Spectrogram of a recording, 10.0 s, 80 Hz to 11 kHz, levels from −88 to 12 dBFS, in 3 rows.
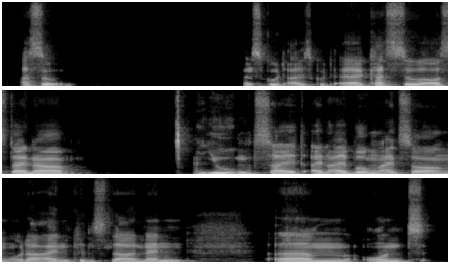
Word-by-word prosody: Ach - - -2
so. - - -1 1.4
Alles - - -5
gut, - - -2
alles 90 0 -4
gut. - - -11
Äh, 100 +1 +2
kannst 135 +4 -1
du 175 -2 +4
aus 125 0 0
deiner 120 -2 +3 0.9
Jugendzeit 120 - +2
ein 95 - +1
Album, 120 +5 +2
ein 95 -1 -1
Song 100 +2 -1
oder 90 0 -2
einen 95 0 -2
Künstler 100 -2 -3
nennen, 120 +7 -2 0.6
ähm, 100 0 +2
und 105 -1 -2
105 Hz, 130 wpm, -22 LUFS, 100-120 Hz, 1.4 s, du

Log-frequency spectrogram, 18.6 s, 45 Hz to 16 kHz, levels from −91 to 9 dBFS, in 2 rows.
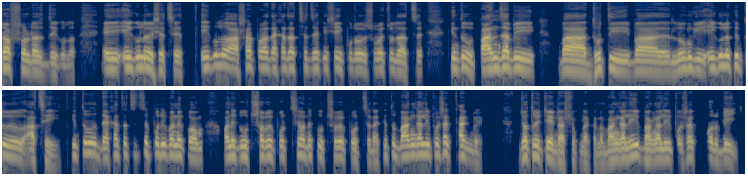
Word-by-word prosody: Drop 165 -2 +5
shoulder 135 -3 0
যেগুলো 100 -3 -8 0.4
এই 150 - +2 0.2
এগুলো 170 +1 +3
এসেছে। - - -3 0.4
এগুলো 200 +3 +1 0.2
আসার 175 +3 -1
পর 170 - -1
দেখা 165 +2 -1
যাচ্ছে 160 0 -2
যে, 160 - -1
কি 165 - -6
সেই 160 -2 -3
পুরো 150 -1 -4 0.2
সময় 150 0 -3
চলে 145 -3 -4
যাচ্ছে। - - -7 0.4
কিন্তু 160 +2 0 0.2
পাঞ্জাবি, 160 +1 +6 0.5
বা 145 -1 +8 0.3
ধুতি, 150 +1 0 0.2
বা 140 -1 +4 0.4
লুঙ্গি 150 0 0
এগুলো 190 +3 +4
কিন্তু 190 -1 +2 0.4
আছেই 90 - -7 0.2
কিন্তু 170 +4 -2 0.2
দেখা 160 +5 -2
যাচ্ছে 185 -2 -7
যে, 205 - +1
পরিমাণে 180 -3 +2
কম। 135 -2 +2 0.3
অনেকে 155 +1 +1
উৎসবে 160 +1 -1
পড়ছে, 160 +3 -7
অনেকে 165 0 -7
উৎসবে 150 0 -3
পড়ছে 130 -2 -7
না। - - -2
কিন্তু 165 +3 -7
বাঙালি 180 +2 +3
পোশাক 185 +1 0
থাকবে 130 -10 +2 0.5
যতই 160 +1 +2
ট্রেন্ড - - +2
আসুক - - -12
না - - -4
কেনো 100 +1 -9
বাঙালি, 140 +5 +3 0.2
বাঙালির 135 +1 +2
পোশাক 140 +4 -3
পড়বেই। 125 -5 -3
155 Hz, 170 wpm, -23 LUFS, 140-170 Hz, 0.5 s, বা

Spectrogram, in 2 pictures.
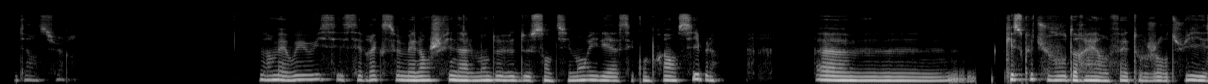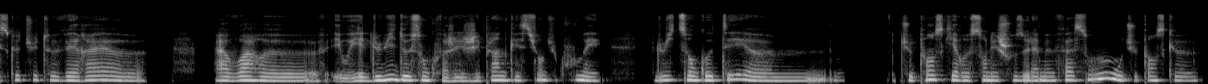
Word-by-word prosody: Bien 195 0 -16
sûr. 220 +3 -18 1.8
Non, 210 -1 -4
mais 210 -2 0
oui, 210 +3 -2
oui. 230 +1 -5
C'est 225 -2 -11
c'est 200 +1 -9
vrai 205 +2 -5
que - - -13
ce 210 - -6
mélange, 195 0 +2
finalement, 190 -2 +2
de 190 -1 0
de 185 0 -4
sentiments, 180 +2 -2
il 200 -1 -1
est 185 - 0
assez 180 +2 -8
compréhensible. 190 +2 -3 1.0
Hem, 180 -1 +1 0.4
qu'est-ce 225 0 +3
que 240 -1 -4
tu 230 -3 -6
voudrais 190 -1 +2
en 175 -1 0
fait, 185 +2 -5
aujourd'hui? 180 +3 -2
Est-ce 175 +1 -1
que 210 - -4
tu 205 0 -6
te 195 - -7
verrais, 190 +2 +1
heu, 175 -1 -2 0.7
avoir, 185 +1 +3
heu, 170 -1 0
f - - -14
et - - -6
oui 145 +4 -2
et 175 - +4
lui 190 +6 +5
de 200 -2 +6
son 190 0 +3
c - - -3
enfin 165 -3 -4
j'ai 160 +1 -1
plein 200 +4 +2
de 195 - +4
questions 195 +2 -1
du 195 -1 -7
coup, 210 +2 -6
mais 185 -3 +3 0.5
lui 195 +3 -1
de 200 - -6
son 195 -2 +5
côté, 195 +4 +1
hem, 170 -2 -1 0.7
tu 185 - -3
penses 215 +5 +2
qu'il 205 -3 +2
ressent 180 +1 0
les 185 -1 +3
choses 190 +1 +2
de 190 - +2
la 185 0 0
même 185 -1 +1
façon 200 +3 0 0.2
ou 210 -5 +5
tu 195 -2 -7
penses 190 0 -1
que, 180 -4 -6
190 Hz, 175 wpm, -23 LUFS, 180-200 Hz, 1.8 s, de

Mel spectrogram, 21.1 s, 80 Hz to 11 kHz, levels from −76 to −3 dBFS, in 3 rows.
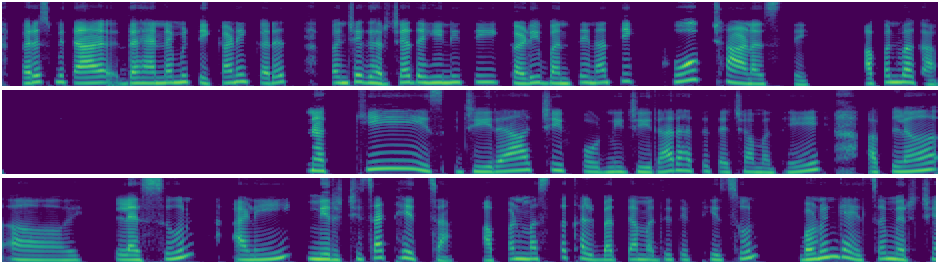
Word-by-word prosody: खरंच 245 +5 +3
मी 250 - -1
त्या 210 0 +8 0.3
दह्यांना 210 +1 +4
मी 245 - +3
टीका 215 +1 +1
नाही 260 +3 +2
करत, 215 +4 0 0.3
पण 220 0 +1
जे 260 - +3
घरच्या 220 0 +2
दहीने 230 0 +3
ती 250 +1 -3
कढी 210 +2 +4
बनते 200 +4 -1
ना, 225 +1 0
ती 285 - +3 0.3
खूप 310 +6 +4
छान 210 -7 +4
असते,.आपण 180 +6 -3
बघा 245 -3 +1 2.3
नक्कीच. 280 +2 +1 0.2
जिऱ्याची 220 +6 0
फोडणी, 180 -1 -4
जिरा 180 +3 -1
राहते 220 -3 -4
त्याच्यामध्ये, 175 - -4 0.4
आपलं 195 +6 0
अ, 175 -7 -3 0.4
लसूण 210 - +4 0.3
आणि 190 +7 +2 0.2
मिरचीचा 205 +4 +3
ठेचा. 245 - 0 0.3
आपण 210 +7 -1
मस्त 215 +5 -1
खलबत्त्यामध्ये 185 -2 -3
ते 185 - -8 0.2
ठेचून 215 +8 -2 0.4
बनवून 240 +10 +5
घ्यायचं. 220 - -2
मिरची 205 0 0
210 Hz, 115 wpm, -25 LUFS, 185-240 Hz, 2.3 s, त्या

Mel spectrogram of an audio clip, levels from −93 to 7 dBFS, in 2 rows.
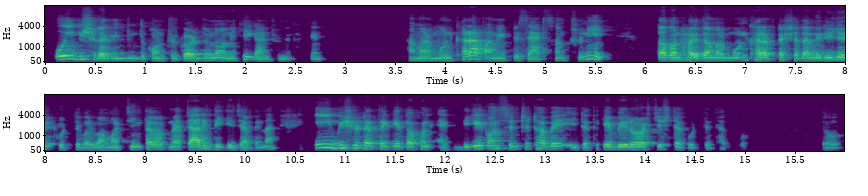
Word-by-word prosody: ওই 205 +2 +10
বিষয়টাকে 165 - +2
কিন্তু 255 -1 -7
কন্ট্রোল 120 0 -6
করার 130 -1 +5
জন্য 135 +2 -2
অনেকেই 125 +8 -4
গান 110 - -4
শুনে 105 +1 -12
থাকেন। 105 0 -14 0.9
আমার 125 +2 -3
মন 135 0 -2
খারাপ - - +6
আমি 130 -1 -4
একটু 130 - -11
স্যাড - - -2
সং 135 - -8
শুনি 200 +7 -3 0.6
তখন 150 0 +7
হয়তো 135 0 +6
আমার 140 -1 +1
মন 145 +1 -2
খারাপটার 145 0 +3
সাথে 145 -2 -1
আমি 140 - +1
রিলেট 155 +1 +3
করতে 200 - -7
পারব 115 0 -4
আমার 125 +1 -4
চিন্তা 145 +1 -1
ভাবনা 140 0 -2
চারিদিকে 145 -3 +3
যাবে 120 - -4
না 150 - -3 0.5
এই 235 - +4
বিষয়টা 190 -3 +3
থেকে 165 0 0
তখন 155 - -1 0.2
একদিকে 125 +8 0
কনসেনট্রেট 175 -1 -5
হবে 165 -1 +2 0.2
এইটা 120 +1 -5
থেকে 145 - -2
বের 140 0 +6
হওয়ার 135 0 +3
চেষ্টা 135 0 -4
করতে - - -11
থাকব। - - -21 0.9
তো - - -11
140 Hz, 185 wpm, -23 LUFS, 130-165 Hz, 0.9 s, ওই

